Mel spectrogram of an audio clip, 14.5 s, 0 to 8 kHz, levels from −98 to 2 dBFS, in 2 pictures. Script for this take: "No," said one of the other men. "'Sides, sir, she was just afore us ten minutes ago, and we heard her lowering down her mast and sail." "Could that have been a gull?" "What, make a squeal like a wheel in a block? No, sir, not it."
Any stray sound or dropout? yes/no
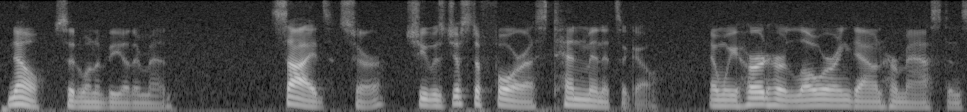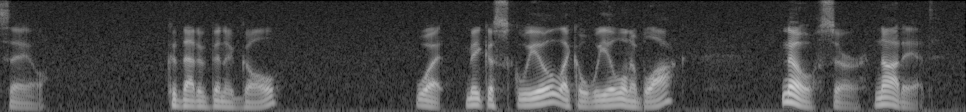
no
